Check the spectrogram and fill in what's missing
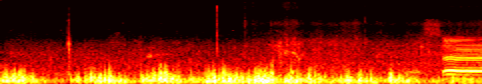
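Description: Strong wind gusting on a Philippine coast where rough waves are running, a steady low roar rising and falling in surges throughout, with brief voices speaking over it near the end.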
